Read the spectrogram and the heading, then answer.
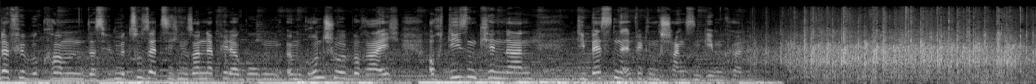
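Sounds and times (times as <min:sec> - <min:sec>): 
speech: 0:00.1 - 0:07.8
audience applause for award winner: 0:07.5 - 0:10.3.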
